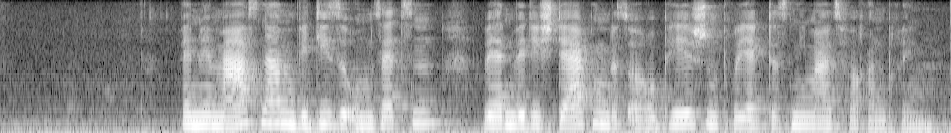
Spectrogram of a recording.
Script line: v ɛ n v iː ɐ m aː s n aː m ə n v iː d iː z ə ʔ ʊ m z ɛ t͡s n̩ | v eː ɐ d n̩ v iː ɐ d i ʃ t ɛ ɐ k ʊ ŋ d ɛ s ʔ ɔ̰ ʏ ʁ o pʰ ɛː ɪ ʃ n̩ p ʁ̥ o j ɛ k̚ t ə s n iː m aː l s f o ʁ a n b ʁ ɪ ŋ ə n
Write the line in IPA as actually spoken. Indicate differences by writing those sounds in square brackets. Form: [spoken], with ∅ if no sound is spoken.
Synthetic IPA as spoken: v ɛ n v iː ɐ m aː s n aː m ə n v iː d iː z ə ʔ ʊ m z ɛ t͡s n̩ | v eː ɐ d n̩ v iː ɐ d [iː] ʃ t ɛ ɐ k ʊ ŋ d ɛ s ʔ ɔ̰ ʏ ʁ o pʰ ɛː ɪ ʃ n̩ p ʁ̥ o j ɛ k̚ t ə s n iː m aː l s f o ʁ a n b ʁ ɪ ŋ ə n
